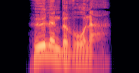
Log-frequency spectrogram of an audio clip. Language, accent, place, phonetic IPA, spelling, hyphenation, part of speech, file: German, Germany, Berlin, [ˈhøːlənbəˌvoːnɐ], Höhlenbewohner, Höh‧len‧be‧woh‧ner, noun, De-Höhlenbewohner.ogg
- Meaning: cave dweller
